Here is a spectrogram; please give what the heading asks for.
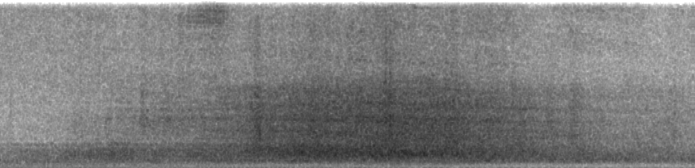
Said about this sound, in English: From the redundant sidings, we see a southbound Pacer.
